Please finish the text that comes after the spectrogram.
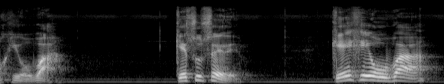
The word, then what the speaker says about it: Jehová: Hubo un tiempo en la historia del cristianismo que agarraron las vocales de Adonay y se las pusieron a las cuatro consonantes y una transliteración de años hizo que le pronunciáramos como Jehová.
